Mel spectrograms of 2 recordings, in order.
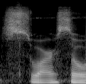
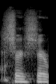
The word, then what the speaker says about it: Saoirse: Claire Littleton, and I don't know how to pronounce her name. Swarso Ronan. Oh, Cersei. Cersei. Shersha? Saoirse Ronan.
